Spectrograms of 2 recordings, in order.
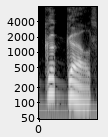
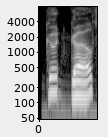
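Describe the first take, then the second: First: Good ends with a g sound. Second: Good ends with a d sound.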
